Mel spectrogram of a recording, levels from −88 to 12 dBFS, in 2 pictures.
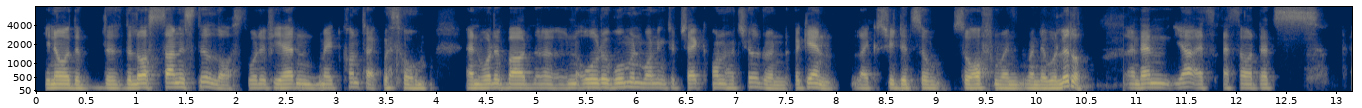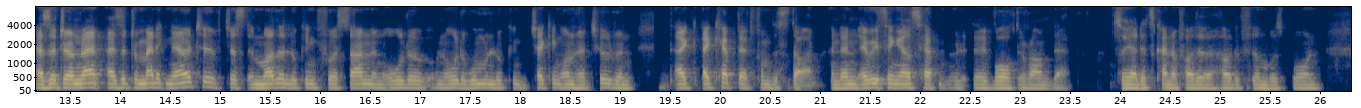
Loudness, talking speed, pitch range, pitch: -22 LUFS, 235 wpm, 125-140 Hz, 130 Hz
